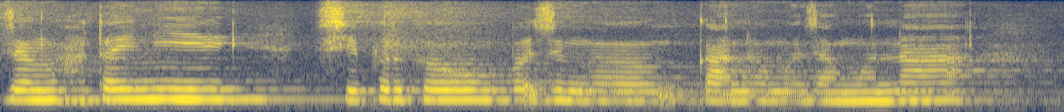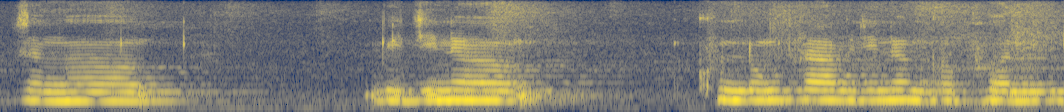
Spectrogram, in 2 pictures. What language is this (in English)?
Bodo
